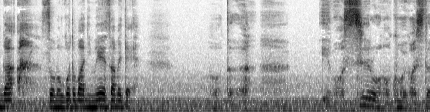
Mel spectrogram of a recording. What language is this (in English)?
Japanese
